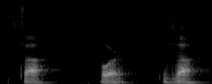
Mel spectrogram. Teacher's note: In order to make a th or a the sound correctly in English, I really need to make sure that the tip of my tongue is protruding from in between my teeth just a slight bit. So when I say th or the, you can see how my tongue comes out and I go th or the.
